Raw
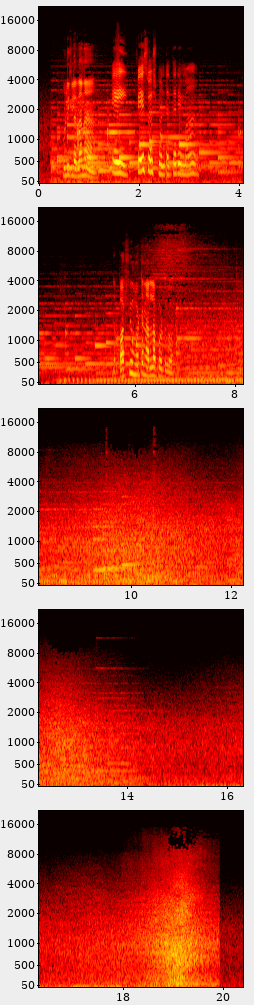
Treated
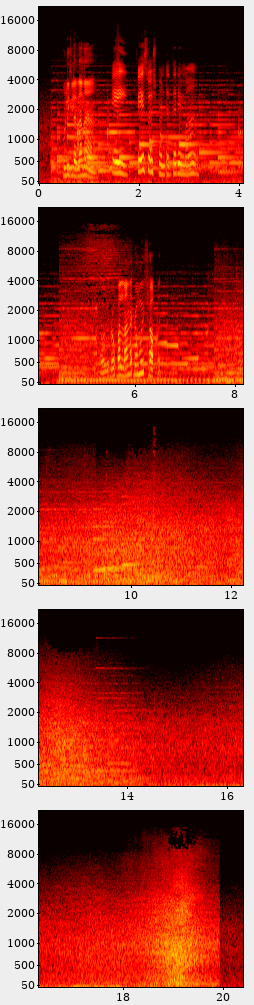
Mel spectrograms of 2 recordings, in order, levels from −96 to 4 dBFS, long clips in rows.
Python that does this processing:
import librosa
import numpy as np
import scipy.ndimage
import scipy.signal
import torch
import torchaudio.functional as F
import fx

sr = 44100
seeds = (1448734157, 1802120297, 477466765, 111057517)

y = fx.air_absorb(x, sr, metres=95.0, at=(9.3, 9.91))
y = fx.edit(y, sr, fx.reverse_span(start_s=4.48, length_s=3.11), tone=tone)
y = fx.rider(y, sr, range_db=3, speed_s=2.0)
y = y * 10.0 ** (-3.0 / 20.0)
